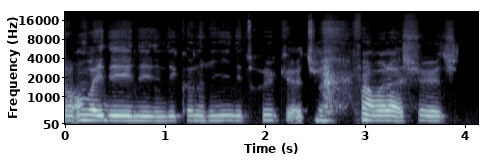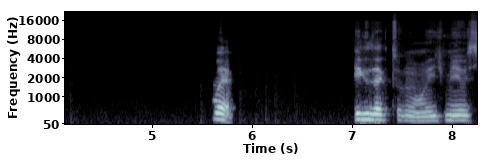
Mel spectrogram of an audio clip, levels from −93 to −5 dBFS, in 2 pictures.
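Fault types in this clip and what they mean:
Nothing to flag here: listening to this bit of speech, no technical fault turns up at any point.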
